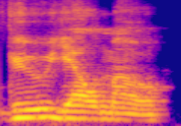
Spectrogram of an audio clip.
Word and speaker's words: Guglielmo: It's kind of 3 syllables, Guglielmo.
